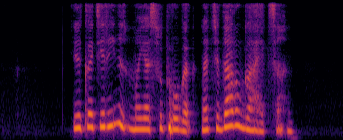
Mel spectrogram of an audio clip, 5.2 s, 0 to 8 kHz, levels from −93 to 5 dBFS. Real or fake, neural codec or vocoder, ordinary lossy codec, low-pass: fake; codec, 16 kHz, 0.5 kbps, FunCodec, trained on LibriTTS, 25 frames a second; none; 7.2 kHz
